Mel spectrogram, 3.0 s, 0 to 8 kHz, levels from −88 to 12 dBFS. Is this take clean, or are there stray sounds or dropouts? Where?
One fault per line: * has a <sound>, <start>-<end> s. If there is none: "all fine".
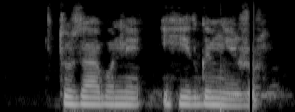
* has a dropout, 2.5-2.5 s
